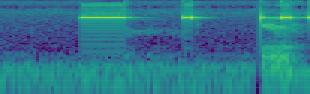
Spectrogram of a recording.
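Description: A few short, high electronic beeps, then a click and further beeping; a home blood pressure monitor switching on.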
